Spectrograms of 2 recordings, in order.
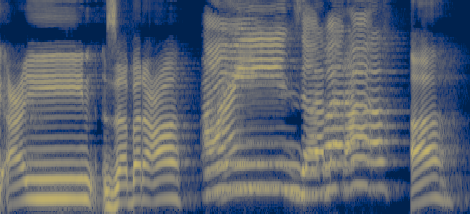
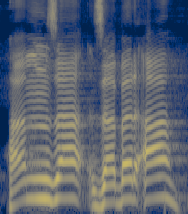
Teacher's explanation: عین کو جو ہے وہ ہم حلق کے درمیان والے حصے سے پڑھتے ہیں اور حمزہ کو حلق کے نیچے والے حصے سے پڑھتے ہیں، یعنی اسے پڑھیں گے حمزہ زبر آ، اور اگر عین پر زبر ہو تو اسے پڑھیں گے عین زبر آ، آ۔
